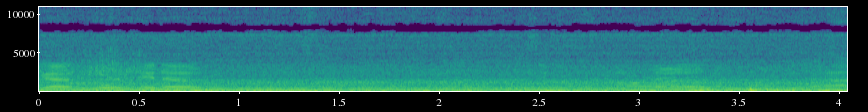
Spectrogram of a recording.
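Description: Low, steady rumble of engines idling as a pickup and a car sit staged on the drag-strip start line, with a steady hum over it. Voices talk nearby in the first second and again about three seconds in.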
